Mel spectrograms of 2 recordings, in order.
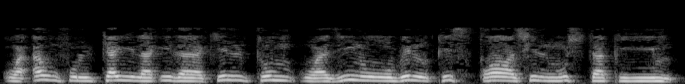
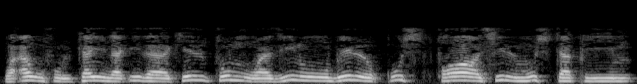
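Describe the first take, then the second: First: Said in the usual way. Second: بالقسطاس as "bil-qusṭās"; damma on the qaf. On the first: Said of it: "قرأ قالون بضم القاف". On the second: Shown as a demonstration. Teacher demonstrating Qalun's reading, بالقسطاس with damma on qaf. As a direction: recite بالقسطاس with a short u after the q. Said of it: "بضم القاف".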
